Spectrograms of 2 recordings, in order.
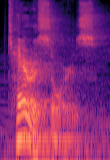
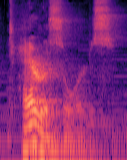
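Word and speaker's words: Pterosaurs: Terasaurs. The P is silent. It's quiet. Terasaurs. Terasaurs.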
